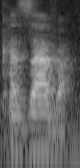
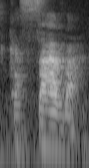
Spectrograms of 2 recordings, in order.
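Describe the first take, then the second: First: The middle consonant is not a hissing S. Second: The middle consonant is a hissing S sound. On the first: The speaker calls it wrong. "not cassava" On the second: The speaker calls it right. "it is cassava"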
